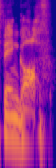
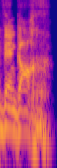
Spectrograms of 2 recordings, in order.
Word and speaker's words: van Gogh: However, why were we lied to as children and told it was Vincent van Gogh? that is a widely accepted English pronunciation of it. In Dutch, it's Van Gogh. It's really Van Gogh.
